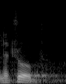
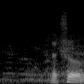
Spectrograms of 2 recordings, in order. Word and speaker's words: La Trobe: I'm deeply grateful to the university, the La Trobe, do I pronounce it right? La Trobe. La Trobe, okay.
